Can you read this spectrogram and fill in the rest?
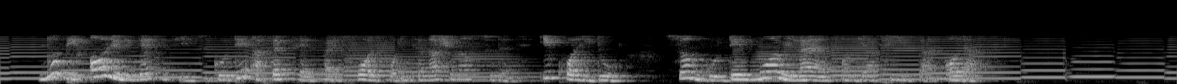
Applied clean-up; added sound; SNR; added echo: none; Wind instrument, woodwind instrument; 10 dB; reverberation time 0.6 s.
